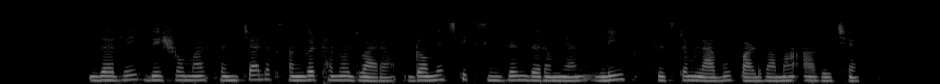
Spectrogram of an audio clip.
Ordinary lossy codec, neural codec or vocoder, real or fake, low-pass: none; none; real; 7.2 kHz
